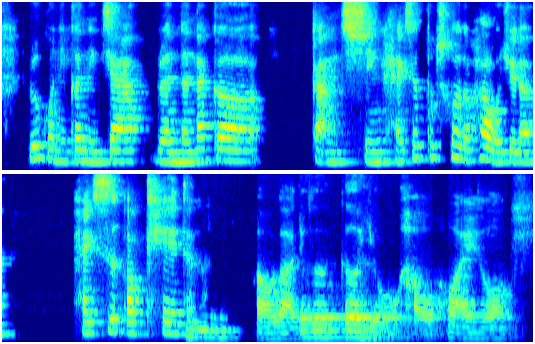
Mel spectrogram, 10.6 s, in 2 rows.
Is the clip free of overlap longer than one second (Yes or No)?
Yes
